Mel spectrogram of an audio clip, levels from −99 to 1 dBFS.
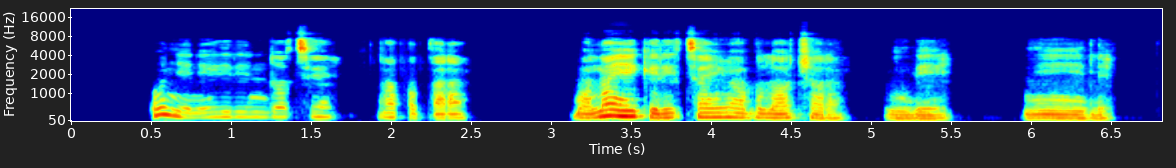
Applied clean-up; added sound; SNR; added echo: neural mask model Resemble Enhance denoiser.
